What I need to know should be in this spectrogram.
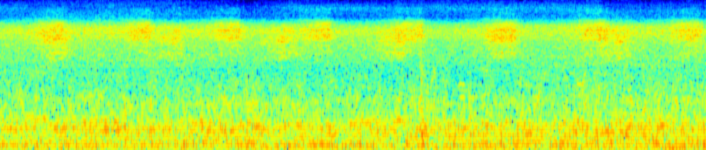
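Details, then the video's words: Shoreline cicadas at Table Rock Lake, southern Missouri, on a hot Saturday, their shrill droning chorus pulsing in waves about once a second, with people talking and motorboats humming across the lake. "Boating Lake Sounds and Cicadas"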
